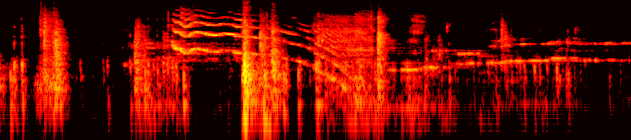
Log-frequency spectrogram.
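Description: A door swinging and shutting with one sharp thunk about halfway through, with handling noise from the phone being carried. A faint steady tone follows near the end.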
